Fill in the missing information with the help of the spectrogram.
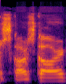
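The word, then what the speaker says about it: Skarsgård: would be Alexander scos Cod uh or Alexander scarg guard as you would pronounce it or he who played Robocop in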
